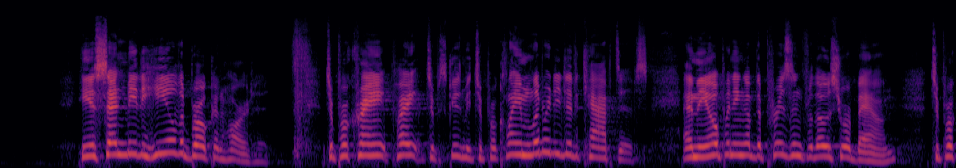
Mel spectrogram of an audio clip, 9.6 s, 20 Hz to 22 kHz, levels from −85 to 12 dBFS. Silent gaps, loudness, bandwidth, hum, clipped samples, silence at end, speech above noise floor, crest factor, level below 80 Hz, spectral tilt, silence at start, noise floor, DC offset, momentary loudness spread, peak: none; -35 LUFS; 15.5 kHz; none; under 0.1%; 0 s; 46 dB; 22 dB; -80 dBFS; -2.5 dB/octave; 0.8 s; -82 dBFS; under 0.1%; 16 LU; -14 dBFS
